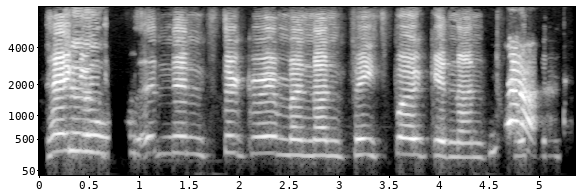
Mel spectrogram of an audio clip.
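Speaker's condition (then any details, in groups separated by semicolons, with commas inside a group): Cerebral palsy; stress affects whole body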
